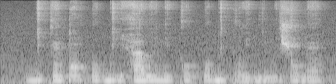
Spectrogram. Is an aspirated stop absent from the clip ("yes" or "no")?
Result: yes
